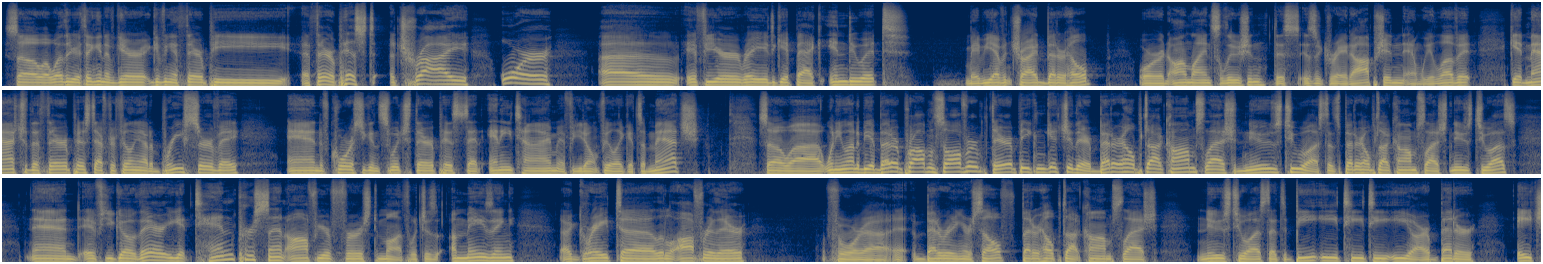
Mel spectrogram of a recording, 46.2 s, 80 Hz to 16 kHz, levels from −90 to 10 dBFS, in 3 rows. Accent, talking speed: American, 175 wpm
